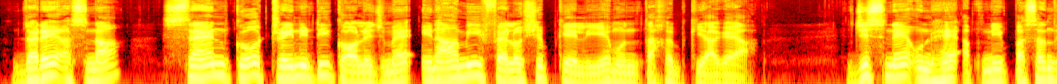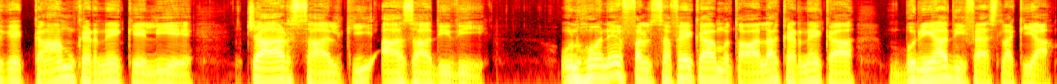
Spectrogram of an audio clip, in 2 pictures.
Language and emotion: Urdu, neutral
